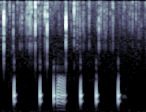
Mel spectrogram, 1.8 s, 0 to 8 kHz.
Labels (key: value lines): label: biophony, knock croak
recorder: SoundTrap 300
